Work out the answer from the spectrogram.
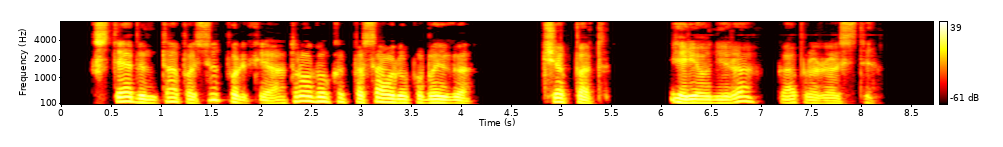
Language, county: Lithuanian, Marijampolė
